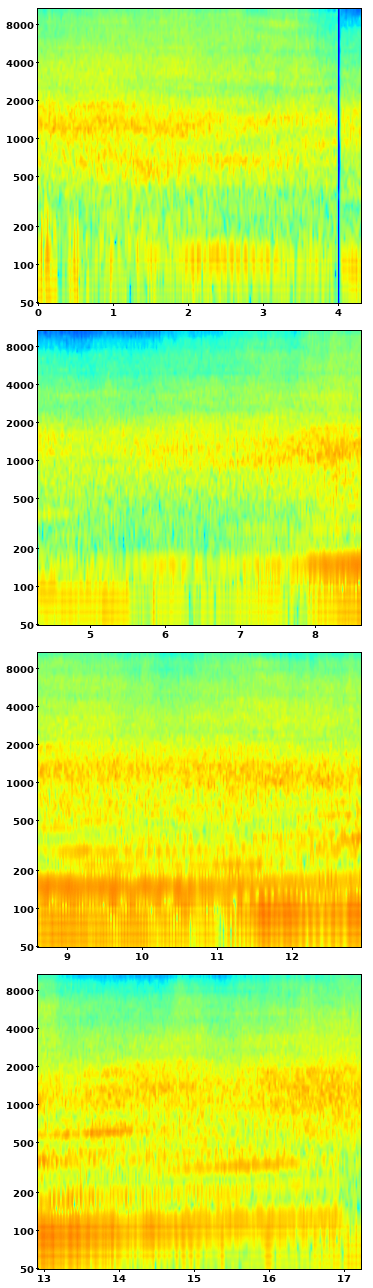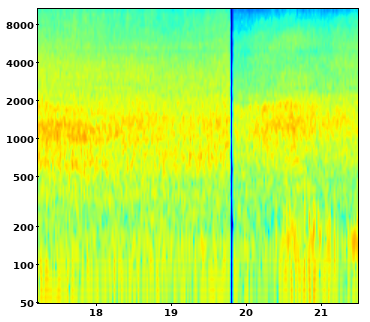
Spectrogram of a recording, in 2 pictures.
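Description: Road cars driving past one after another at speed on a wet track. Their engine notes rise and fall as each car passes, over a steady hiss of tyres on wet asphalt. The sound cuts off abruptly at about four seconds and again near the end, where one clip jumps to the next.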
